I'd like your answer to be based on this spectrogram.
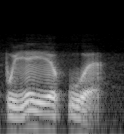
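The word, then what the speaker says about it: Puyehue: Это был Пуэ-Уэ, произносится Пуэ-Уэ.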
